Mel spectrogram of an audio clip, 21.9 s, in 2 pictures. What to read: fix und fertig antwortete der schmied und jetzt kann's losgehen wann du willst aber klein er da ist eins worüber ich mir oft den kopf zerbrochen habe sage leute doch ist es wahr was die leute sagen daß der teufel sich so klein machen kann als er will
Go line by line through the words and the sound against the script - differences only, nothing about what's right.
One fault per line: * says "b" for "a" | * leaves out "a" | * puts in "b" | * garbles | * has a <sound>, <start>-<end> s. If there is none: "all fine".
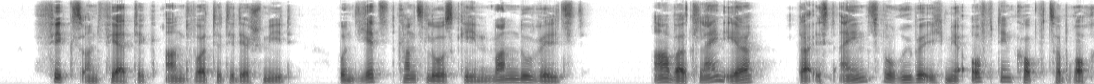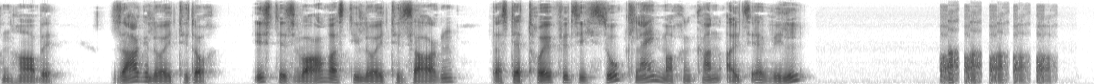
* has a laugh, 20.3-21.5 s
